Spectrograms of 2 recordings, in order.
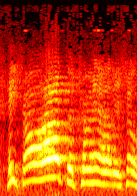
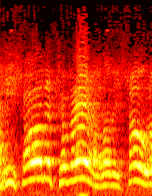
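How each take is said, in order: First: Of leaned on in "He saw of the travail"; stress on of. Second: Said in the usual way. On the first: Shown as a demonstration. Preacher showing the word "of" to the congregation, stressed. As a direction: press the little word "of". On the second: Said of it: "passed over that little word, of".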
